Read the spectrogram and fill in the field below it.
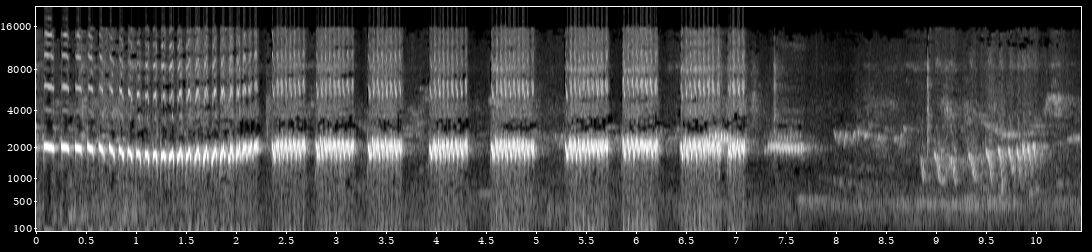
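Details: Free-living white-rumped shama in full song: a steady rapid trill followed by evenly spaced, flat buzzy notes repeated about twice a second, then quieter rising notes and faint twitters.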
